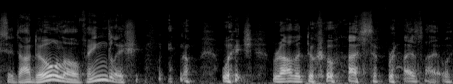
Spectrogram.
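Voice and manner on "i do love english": put-on raised, chatty Northern English accent. Telling a story about a teacher chatting with a lady, quoting him in a Northern accent. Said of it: "he never lost his Northern accent".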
